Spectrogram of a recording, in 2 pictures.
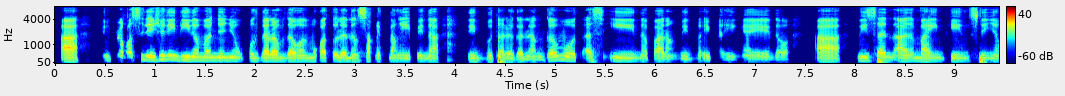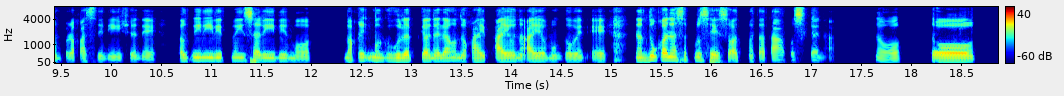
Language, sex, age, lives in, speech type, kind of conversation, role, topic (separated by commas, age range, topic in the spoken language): Filipino, male, 25-29, Philippines, conversation, advice, advisor, Paano ko maiuuna ang paglikha kaysa sa pagdadahilan at pagpapaliban?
